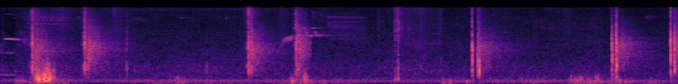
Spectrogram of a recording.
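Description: Sledgehammer striking the top of a square wooden fence post to drive it into the ground: about seven sharp blows at uneven intervals, the first the heaviest.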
